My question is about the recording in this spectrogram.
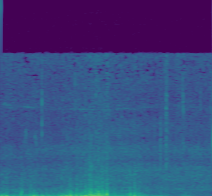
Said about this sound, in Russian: Сильный ветер. Надеюсь, не будет проблем со звуком.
